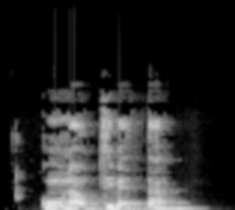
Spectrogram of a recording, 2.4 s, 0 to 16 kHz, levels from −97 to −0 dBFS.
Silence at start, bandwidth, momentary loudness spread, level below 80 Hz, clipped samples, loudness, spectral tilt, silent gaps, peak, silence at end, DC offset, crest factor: 0.15 s; 9.4 kHz; 10 LU; -54 dBFS; under 0.1%; -13 LUFS; -5 dB/octave; none; 0 dBFS; 0.35 s; under 0.1%; 14 dB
